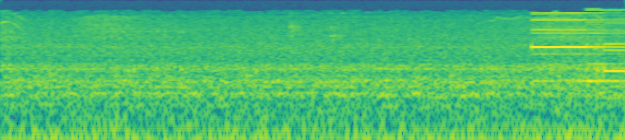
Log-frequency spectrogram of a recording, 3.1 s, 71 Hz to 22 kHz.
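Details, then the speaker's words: DIY battery-powered Bluetooth player (USB Bluetooth audio receiver into a small 3 W amplifier): steady low buzzing hum from power-on, with a brief connect chirp near the end. Ground loop between shared supplies, worse when the music player runs. "so I'm sure you can hear that um that buzzing in the background that's from the ground Loop"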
